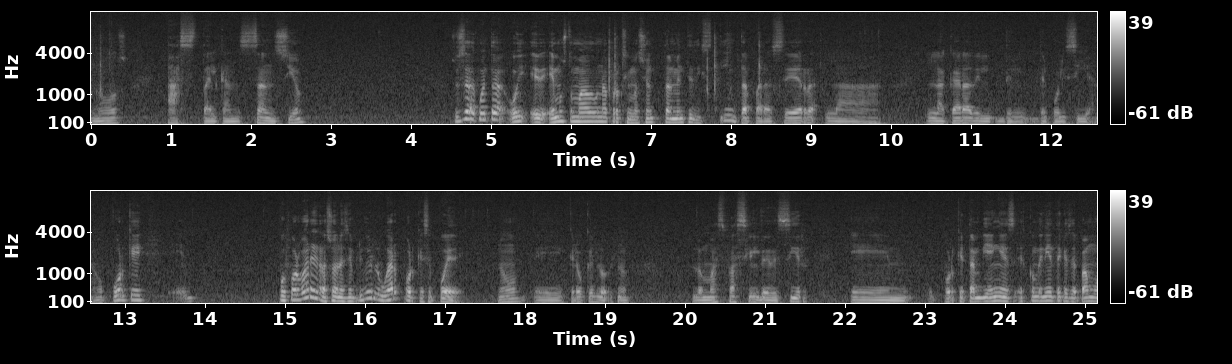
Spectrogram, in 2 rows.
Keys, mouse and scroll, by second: 0.3 alt+Tab, 2.3-3.7 drag, 4.8-6.2 drag, 6.7 alt+Tab, 7.9 alt+Tab, 8.5-9.0 ctrl+scroll up 2, 9.6 click, 10.6-13.0 drag, 13.8-15.0 drag, 15.0-16.3 middle drag, 16.3 click, 17.2 click, 18.0-20.3 drag, 20.6 click, 22.7-25.1 drag.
